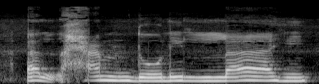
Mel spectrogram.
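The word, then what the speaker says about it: الحمد لله: শুরুতে যে হাটি রয়েছে এই হাটি অবশ্যই হলকের মাঝখান থেকে উচ্চারণ করতে হবে যদি আপনি বলেন আলহামদু তাহলে অর্থ পরিবর্তন হয়ে যাবে আপনার নামাজ ভেঙ্গে যাবে আলহামদুলিল্লাহি আলহামদুলিল্লাহি আমার সাথে বলতে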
